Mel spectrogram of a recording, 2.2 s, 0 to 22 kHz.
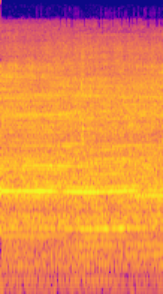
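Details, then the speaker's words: LG front-load washer-dryer with a jury-rigged drain pump on a manual arcade-button switch, draining at the 15-minute mark: steady, even motor hum with a constant high whine and no rattle or surging. The pump runs normally. "as you can see I'm draining it now because [Laughter] once it hits 15 minutes that means it's time to drain"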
